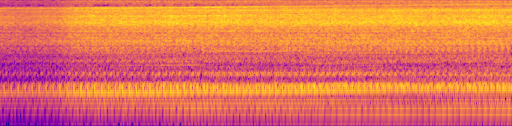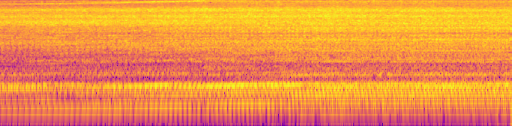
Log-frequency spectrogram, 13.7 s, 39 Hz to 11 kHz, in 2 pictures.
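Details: Warmed-up flatbed truck held just off idle at about 700 to 1,100 rpm: it throbs unevenly with a rough, lumpy misfire that is worst around 900 to 1,000 rpm, fine at normal idle, and less bad above 2,000 rpm.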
